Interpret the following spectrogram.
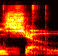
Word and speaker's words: Misho: I've been Misho. I've been told by the production staff that that's what they are pronounced.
